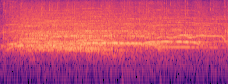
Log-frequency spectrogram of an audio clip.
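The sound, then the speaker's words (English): A live audience erupts in sustained applause mixed with cheering and whoops, a dense wash of clapping and voices that stays loud for several seconds before easing slightly, as the audience claps to show who likes Spotted Cow. “So by a round of applause, who fucks with spotted cow?”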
